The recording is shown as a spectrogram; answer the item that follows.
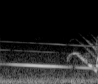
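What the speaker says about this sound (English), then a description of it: "That's a fire truck siren." A fire truck siren wails steadily with a sustained tone that bends near the end, fairly loud and close, with traffic rumble beneath.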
